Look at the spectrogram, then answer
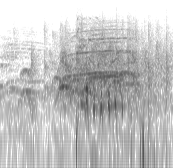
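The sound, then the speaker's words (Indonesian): A church audience breaks into applause during a pastor's sermon about a second in, a dense, steady patter of many hands clapping that continues to the end, mixed with voices and brief laughter. “Alah, kalian ini seriusnya tepuk tangannya.”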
